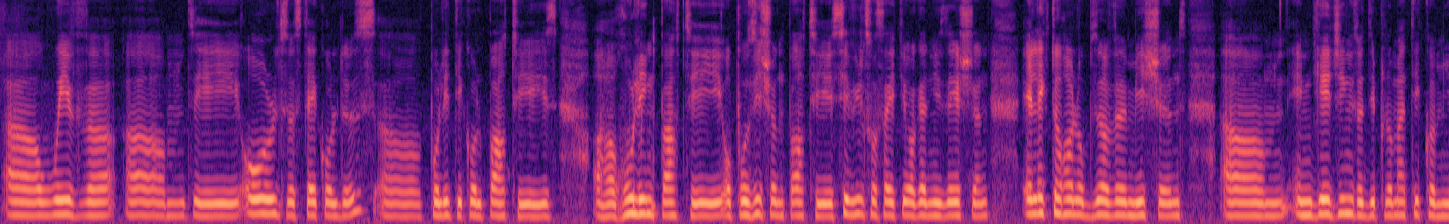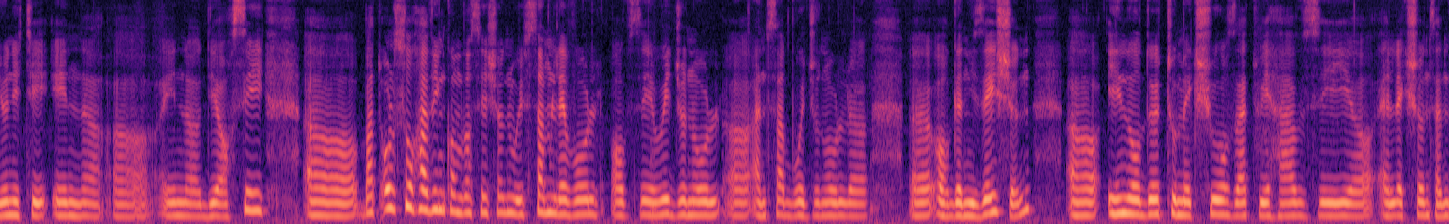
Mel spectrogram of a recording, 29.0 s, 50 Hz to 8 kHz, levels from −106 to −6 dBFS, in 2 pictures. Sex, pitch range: female, 165-185 Hz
